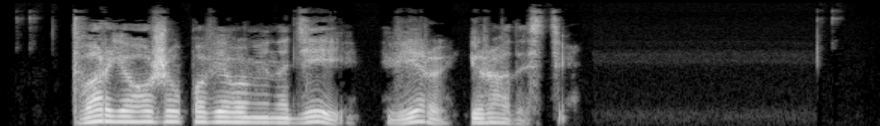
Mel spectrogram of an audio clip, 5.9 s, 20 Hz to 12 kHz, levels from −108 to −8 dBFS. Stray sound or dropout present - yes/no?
no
